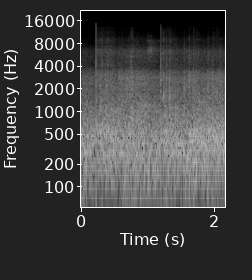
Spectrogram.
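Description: Scattered sharp gunshot pops, about a second apart, over a steady rushing noise.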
